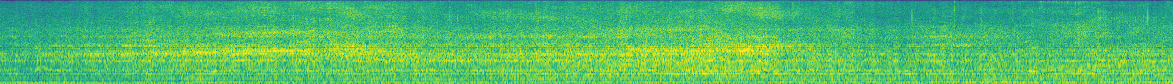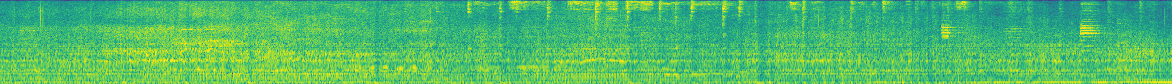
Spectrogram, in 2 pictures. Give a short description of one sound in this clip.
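Traffic hums steadily along a road outdoors.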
